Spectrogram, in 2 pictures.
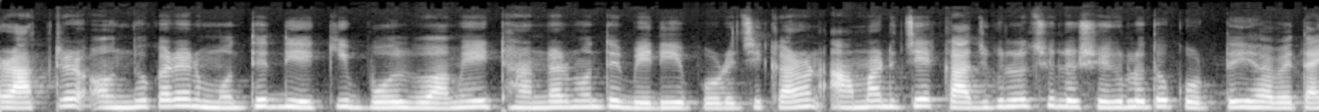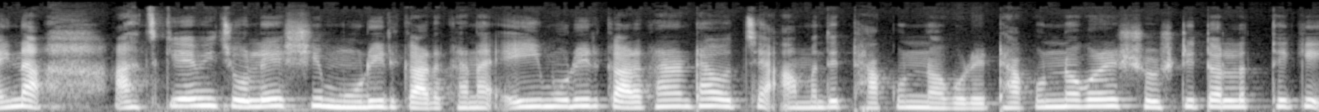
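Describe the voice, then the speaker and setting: A woman speaks at a medium pitch with monotone, flat intonation. Her loudness stays very even. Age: 20s. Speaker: vlogger. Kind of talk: casual vlog talk to camera.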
